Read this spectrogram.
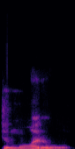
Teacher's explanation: you stretch out the last oh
